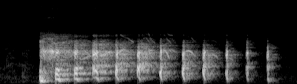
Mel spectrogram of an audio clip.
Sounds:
Laughter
